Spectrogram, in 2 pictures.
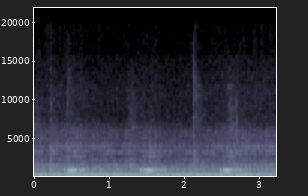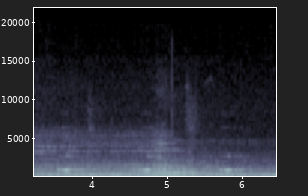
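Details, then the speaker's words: Doctor's own live demo of cyclic breathing with pulse oximeter and ECG monitor: pulse beeps speed up on the inhale, then slow during a 10-second mouth exhale, showing respiratory heart rate variation. "Listen closely to how the heart rate increases, then slows down with that inhale and that 10-second exhale."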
